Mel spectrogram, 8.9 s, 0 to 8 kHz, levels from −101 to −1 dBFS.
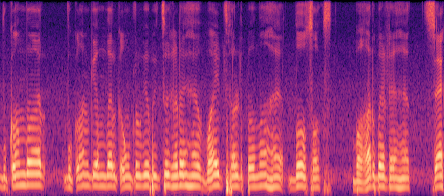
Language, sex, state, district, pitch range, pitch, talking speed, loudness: Hindi, male, Rajasthan, Bikaner, 140-160 Hz, 155 Hz, 135 wpm, -15 LUFS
